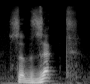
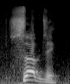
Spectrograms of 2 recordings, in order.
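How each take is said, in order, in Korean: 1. 강세는 두 번째 음절에 있어요. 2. 강세는 첫 번째 음절에 있어요. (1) "이건 동사입니다" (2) "이 명사고요"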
